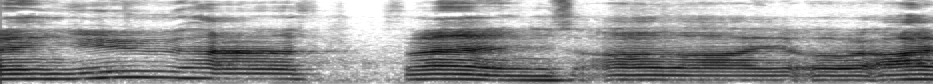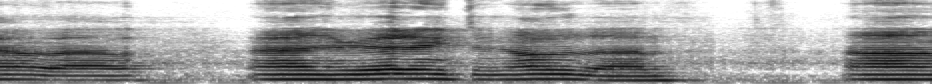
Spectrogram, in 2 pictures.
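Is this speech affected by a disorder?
Yes: tongue cancer surgery.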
